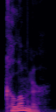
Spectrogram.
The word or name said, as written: Columnar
